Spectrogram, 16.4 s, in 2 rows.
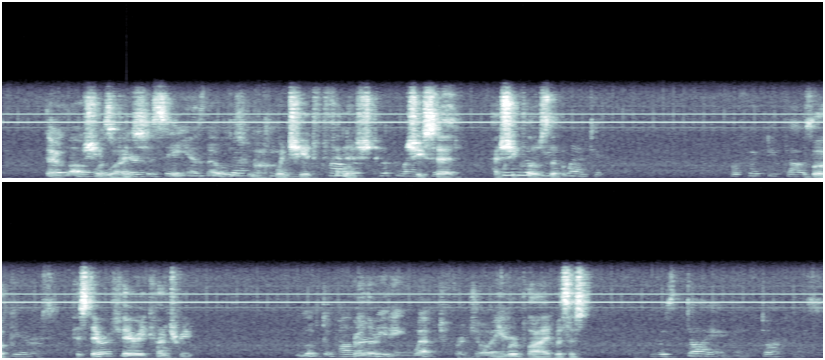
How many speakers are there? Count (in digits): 3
